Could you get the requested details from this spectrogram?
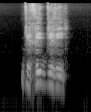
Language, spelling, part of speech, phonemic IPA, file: French, grigri, noun, /ɡʁi.ɡʁi/, LL-Q150 (fra)-grigri.wav
- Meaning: charm, fetish, gris-gris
